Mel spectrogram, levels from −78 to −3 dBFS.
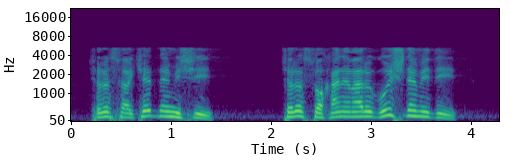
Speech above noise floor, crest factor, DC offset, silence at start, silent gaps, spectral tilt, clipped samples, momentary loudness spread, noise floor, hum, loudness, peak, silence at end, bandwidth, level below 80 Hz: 39 dB; 16 dB; under 0.1%; 0.2 s; none; -11.5 dB/octave; under 0.1%; 8 LU; -61 dBFS; none; -23 LUFS; -8 dBFS; 0.45 s; 5.4 kHz; -48 dBFS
